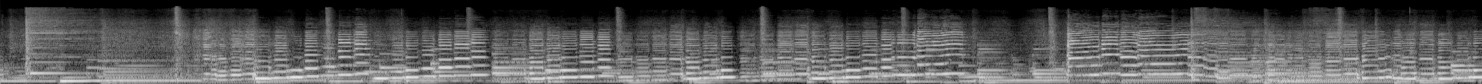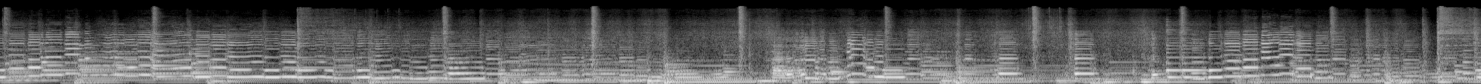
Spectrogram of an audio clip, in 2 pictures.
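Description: Live jazz quartet: a tenor saxophone plays a solo of quick rising runs over piano, walking double bass and drums, with frequent cymbal strikes.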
